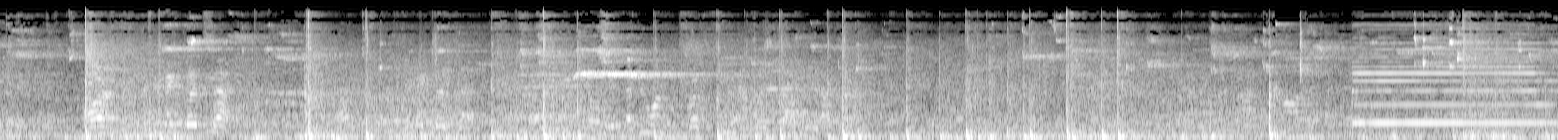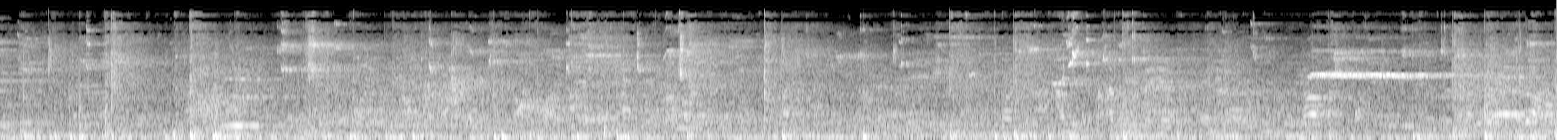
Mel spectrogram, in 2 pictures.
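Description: Volleyballs being hit and bouncing on a hardwood sports-hall floor during a warm-up, a steady run of sharp slaps and thuds echoing in the large hall, with voices around. A steady held tone of about two seconds sounds midway through.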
